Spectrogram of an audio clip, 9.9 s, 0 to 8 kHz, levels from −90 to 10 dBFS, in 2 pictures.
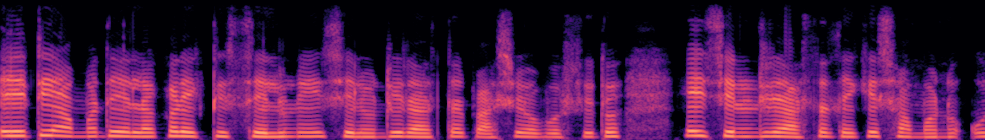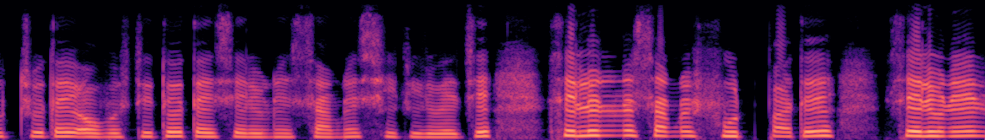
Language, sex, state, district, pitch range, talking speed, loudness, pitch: Bengali, female, Jharkhand, Jamtara, 215-250 Hz, 170 wpm, -17 LUFS, 230 Hz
